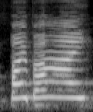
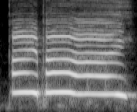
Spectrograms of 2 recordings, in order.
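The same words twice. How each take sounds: First: It is said in a medium-pitched voice. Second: It is said in a high, squeaky voice.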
